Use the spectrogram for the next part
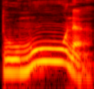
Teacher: Mu kita muncungkan mulut, kita panjang 2 harakat. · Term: ma asli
